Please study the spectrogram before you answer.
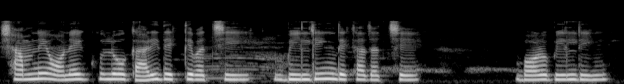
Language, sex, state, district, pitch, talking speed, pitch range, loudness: Bengali, female, West Bengal, Cooch Behar, 230 Hz, 105 wpm, 220-245 Hz, -15 LUFS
